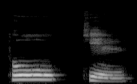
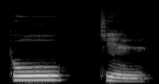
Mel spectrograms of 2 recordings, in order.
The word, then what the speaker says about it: 독일: 도길. Because this Batchim carries over to the following syllable. So this 그 sound Batchim is transferred to the second one. One more time, we read it as 도길.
